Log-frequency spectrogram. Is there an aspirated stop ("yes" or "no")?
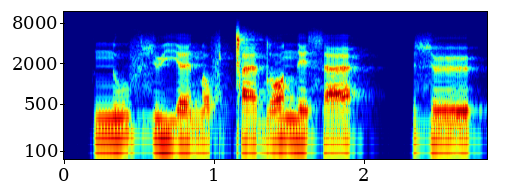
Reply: no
